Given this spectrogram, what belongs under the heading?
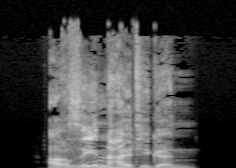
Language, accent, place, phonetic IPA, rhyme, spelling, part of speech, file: German, Germany, Berlin, [aʁˈzeːnˌhaltɪɡn̩], -eːnhaltɪɡn̩, arsenhaltigen, adjective, De-arsenhaltigen.ogg
- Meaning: inflection of arsenhaltig: 1. strong genitive masculine/neuter singular 2. weak/mixed genitive/dative all-gender singular 3. strong/weak/mixed accusative masculine singular 4. strong dative plural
